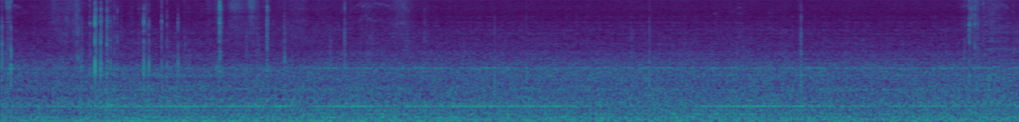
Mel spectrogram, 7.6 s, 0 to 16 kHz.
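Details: Mud-terrain tires from a Suzuki Caribian, set of four nearly new, fitted on a Toyota Revo pickup: constant low roar and droning hum at about 80 km/h.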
